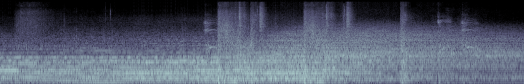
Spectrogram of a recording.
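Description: A guard fires an Uzi in the Tomb Raider game, a loud continuous burst of rapid gunfire with sharp cracks standing out over dense booming game noise.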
